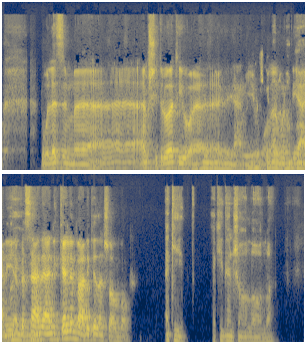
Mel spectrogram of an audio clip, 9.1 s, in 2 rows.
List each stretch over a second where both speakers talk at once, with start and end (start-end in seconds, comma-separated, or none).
2.8-5.2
